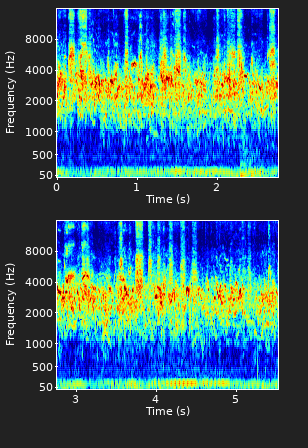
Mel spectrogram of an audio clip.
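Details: Busy budgie flock talking over one another: continuous warbling chirps, scratchy trills and occasional thin whistles, even in volume from start to end.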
